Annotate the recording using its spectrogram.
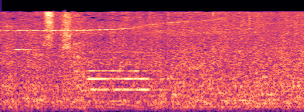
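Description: Steady city street traffic noise, with a short vehicle horn toot about half a second in.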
